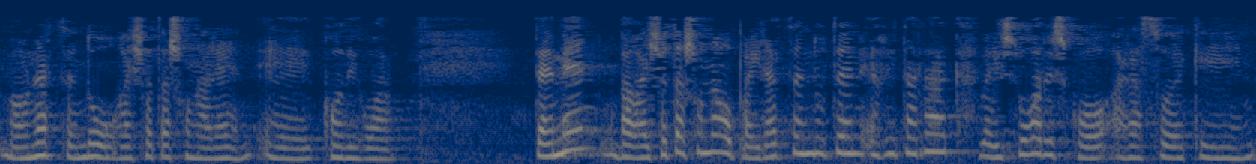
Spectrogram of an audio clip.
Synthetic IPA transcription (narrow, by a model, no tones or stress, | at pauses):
bao̞naɾt͡se̞nd̪uɣajʃo̞t̪asunaɾe̞nko̞ðiɣ̞o̞a | t̪ae̞me̞nbaɣajʃo̞t̪asunaopajɾat͡se̞nd̪ut̪e̞ne̞rit̪arakbaisuɣarisko̞ʔaɾaso̞e̞kin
